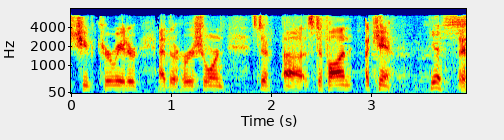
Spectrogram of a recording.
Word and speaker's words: Stephane Aquin: And here to tell us more about the exhibit is Chief Curator at the Hirshhorn, Stephane Aquin.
